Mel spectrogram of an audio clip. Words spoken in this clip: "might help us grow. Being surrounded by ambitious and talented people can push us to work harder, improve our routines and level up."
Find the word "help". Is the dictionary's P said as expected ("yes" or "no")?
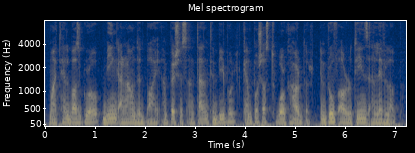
no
